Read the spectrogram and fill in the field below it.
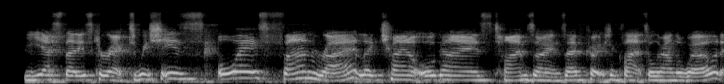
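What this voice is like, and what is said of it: Australian accent. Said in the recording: “I'm Australian with my Australian accent.”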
